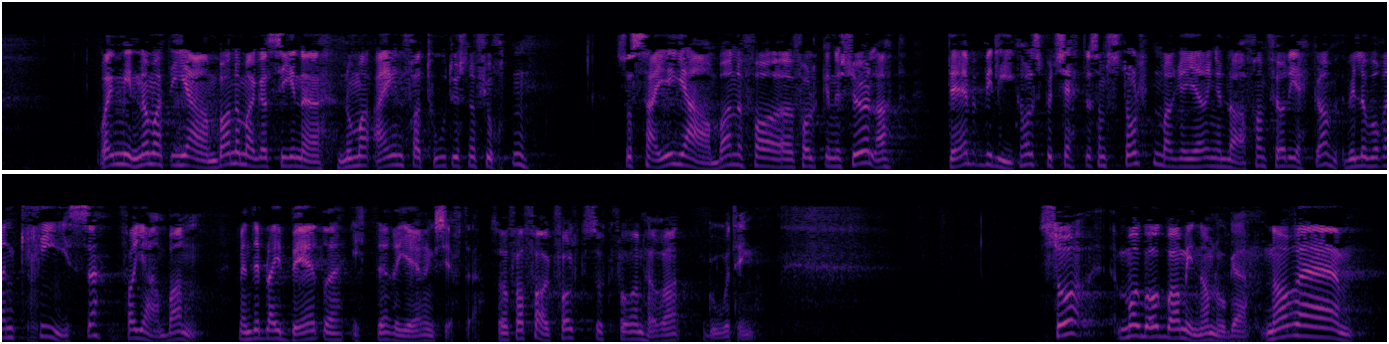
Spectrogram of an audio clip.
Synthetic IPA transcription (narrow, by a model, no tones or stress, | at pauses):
ʔɔ̰ɛɡmɪnːəɔmɑt̪ɪjæʁnbɑːnəmɑɡɑsiːnənʊmːəɾæɪnfʁɑt̪ʰuːt̪ʰʉːsn̩ɔfjʊɾt̪n | sɔsæɪəjæʁnbɑːnəfɔfɔlkənəʃøːlɑt̪ | d̪̥ɛʋɪliːkəhɔlsbʉd̪ʃɛt̪ːəsɔmst̪ɔlt̪n̩bæʁɡʁɛjeːʁɪŋənlɑːfʁɑmføːʁd̪ɛjɛkːɑʋʋɪld̪ɛʋoːʁəɛɪnkʰʁiːsəfɔʁjæʁnbɑːnn̩ | mɛnd̪ɛblæɪbeːd̪ʁəʔɪt̪ːəʁɛjeːɾɪŋsɕɪ̰ft̪ʰə̰sɔfʁɑfɑːɡfɔlksɔfoːʁhɑnɦøːɾəɡṵːət̪ʰɪ̰ŋ | sɔmɔɛɡoːɡ̚bɑːʁəmɪnːəɔmnuːɡənɔʁ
